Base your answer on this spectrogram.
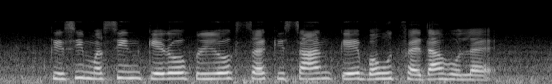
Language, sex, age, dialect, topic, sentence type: Maithili, female, 60-100, Angika, agriculture, statement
